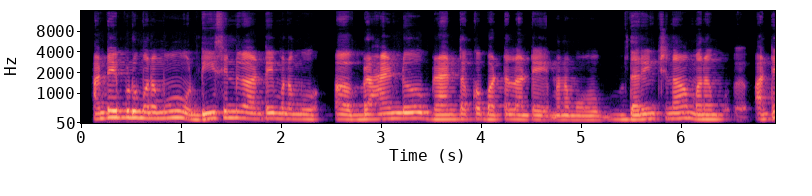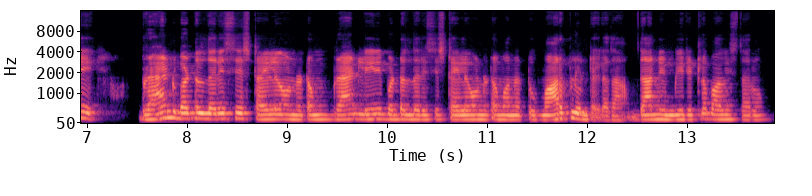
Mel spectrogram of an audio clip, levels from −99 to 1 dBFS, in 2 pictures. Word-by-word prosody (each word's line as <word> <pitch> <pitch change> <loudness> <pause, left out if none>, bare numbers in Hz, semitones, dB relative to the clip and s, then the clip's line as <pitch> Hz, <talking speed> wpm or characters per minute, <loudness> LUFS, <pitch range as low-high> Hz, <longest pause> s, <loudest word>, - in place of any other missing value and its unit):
అంటే 185 +5 +2
ఇప్పుడు 210 0 +4
మనము 190 +1 0 0.3
డీసెంట్‌గా 190 +2 +2
అంటే 175 +1 -3
మనము 160 -1 -4 0.3
ఆహ్, 155 -2 0
బ్రాండు 175 +4 +2 0.2
బ్రాండ్ 155 0 +1
తక్కువ 160 +1 -5
బట్టలు 150 0 -2
అంటే 145 0 -2 0.2
మనము 140 -1 -3 0.5
ధరించిన 170 +3 0 0.2
మనం 155 0 +2 0.3
ఆహ్, - - -17
అంటే 190 +5 -2 0.6
బ్రాండు 185 +7 +3
బట్టలు 180 0 +5
ధరిస్తే 175 +1 +1
స్టైల్‌గా 155 -1 0
ఉండటం, 150 0 0 0.2
బ్రాండ్ 155 +2 +1
లేని 165 +1 -1
బట్టలు 155 0 -1
ధరిస్తే 150 +1 -4
స్టైల్‌గా 145 0 +1
ఉండటం 145 0 -1
అన్నట్టు 145 0 -2
మార్పులు 180 +6 +5
ఉంటాయి 145 - -5
గదా! 135 -1 -6 0.2
దాన్ని 150 +1 +3
మీరు 150 0 0
ఎట్లా 170 +3 -6
భావిస్తారు? 150 -2 -4
155 Hz, 155 wpm, -22 LUFS, 150-175 Hz, 0.6 s, బట్టలు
